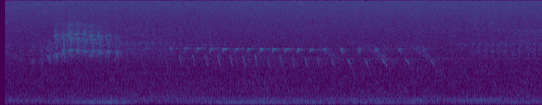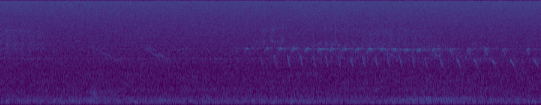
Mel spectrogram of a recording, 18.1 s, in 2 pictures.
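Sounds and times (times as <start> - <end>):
bird chirping phrase: 13.1 - 18.0.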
